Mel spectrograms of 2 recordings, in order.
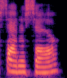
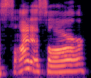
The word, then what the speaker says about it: cynosure: to know it's a sinus are so they're putting I'm like dinosaur sinus are to help you remember how to pronounce it and remember it's something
